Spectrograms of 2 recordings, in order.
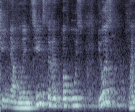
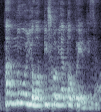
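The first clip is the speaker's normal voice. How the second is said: loud, high, fed-up exclamation; disgruntled outburst; 5 semitones higher, 9 dB louder than usual. A narrator's reading. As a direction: throw it out in mock despair. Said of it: "невдоволений гомін".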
